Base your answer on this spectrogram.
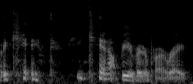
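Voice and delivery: whisper. Real, not acted. Mock denial of vampire theory.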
